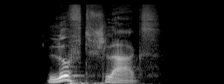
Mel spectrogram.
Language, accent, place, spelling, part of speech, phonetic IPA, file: German, Germany, Berlin, Luftschlags, noun, [ˈlʊftˌʃlaːks], De-Luftschlags.ogg
- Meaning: genitive of Luftschlag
